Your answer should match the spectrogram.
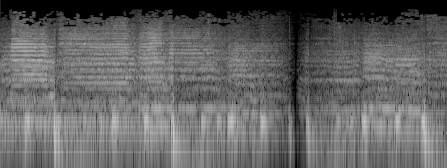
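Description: Marching band music, sustained pitched notes over a steady drumbeat a little under two beats a second, briefly dipping about three seconds in.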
